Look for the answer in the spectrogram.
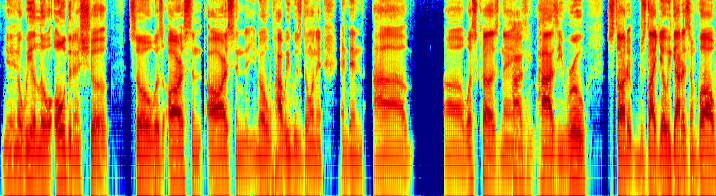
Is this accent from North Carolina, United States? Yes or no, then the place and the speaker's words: no; Irvington, New Jersey, United States; I'm from Irvington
